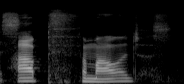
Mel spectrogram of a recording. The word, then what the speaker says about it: Ophthalmologist: It's like an opromologist. Ophthalmologist? Ophthalmologist? Right? Isn't that? – The problem is, that this one's unfair to you to read. That H between the P and the T is silent.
